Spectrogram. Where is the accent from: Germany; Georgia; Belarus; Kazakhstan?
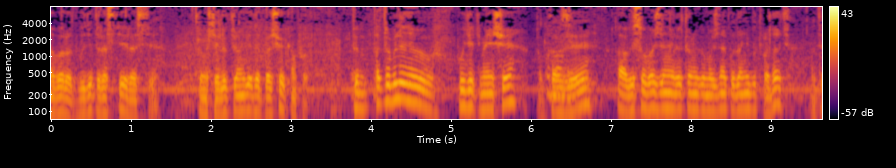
Georgia; Salenjikha, Samegrelo-Zemo Svaneti; Я из Саленджихи.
